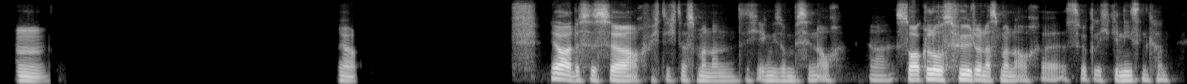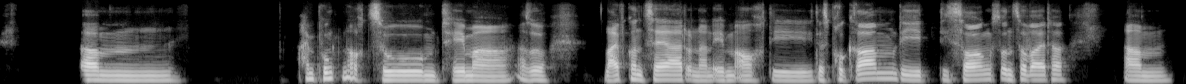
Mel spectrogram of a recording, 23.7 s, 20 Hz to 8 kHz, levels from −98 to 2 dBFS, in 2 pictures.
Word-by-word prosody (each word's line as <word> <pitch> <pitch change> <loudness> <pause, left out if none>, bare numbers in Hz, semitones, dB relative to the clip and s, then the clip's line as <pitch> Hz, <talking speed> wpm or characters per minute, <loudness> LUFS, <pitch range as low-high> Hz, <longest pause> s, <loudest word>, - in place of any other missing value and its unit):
Mhm. 105 -3 -2 2.9
Ja. - - -3 1.9
Ja, 145 -5 +8
das 120 -2 -4
ist 115 -1 +3
ja 110 -2 +7
auch 105 - -8
wichtig, 115 -3 -12
dass 115 +1 -6
man 110 -2 -3
dann 105 0 -8
sich 105 0 -16
irgendwie 115 -1 -5
so 110 - -6
'n 110 - -6
bisschen 105 +3 -4
auch, - - -9 0.3
ja, 120 -1 -11
sorglos 130 0 +5
fühlt 135 -1 +4
und, 130 - +4
dass 110 - -2
man 115 -1 -2
auch, - - -10
äh, 65 -1 -8
es - - -10
wirklich 120 -3 -9
genießen 120 +2 -2
kann. 125 0 -11 1.0
Ähm 115 -3 +1 1.2
ein 150 0 -3
Punkt 160 +1 -1
noch 180 - -2
zum 120 -1 +2
Thema, 115 0 +1
also, 120 -2 -2 0.6
Livekonzert 125 -1 +3
und 120 - -3
dann 110 0 -3
eben 115 +1 -3
auch 115 -1 -2
die 110 -1 -4
das 115 -2 -4
Programm, 150 +3 +2
die 120 -3 -4
die 120 - -8
Songs 130 +4 +1
und 135 -3 -1
so 135 -1 -1
weiter. 130 +1 +1 0.6
Ähm, 110 -1 -1
120 Hz, 130 wpm, -21 LUFS, 115-130 Hz, 2.9 s, Ja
